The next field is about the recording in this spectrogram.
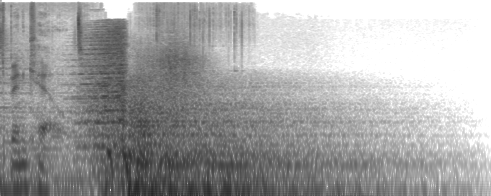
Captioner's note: impact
